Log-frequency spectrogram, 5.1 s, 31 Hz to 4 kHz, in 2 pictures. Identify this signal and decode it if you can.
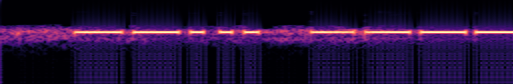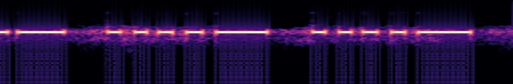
Morse code, heard as a keyed tone, about 20 wpm, 620 Hz. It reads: 7044
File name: cw / ssn 30M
